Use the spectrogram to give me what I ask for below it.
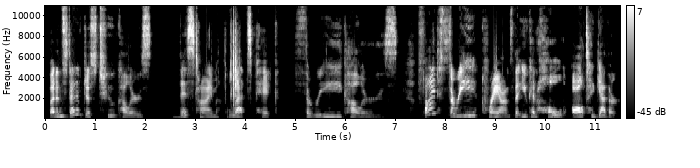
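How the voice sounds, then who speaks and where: Speaking in a mid-range voice that's a bit bright, this woman teaches preschoolers an art lesson in stages. She talks to the children in plain, simple terms, prompting them with encouraging questions and repeated phrases.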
